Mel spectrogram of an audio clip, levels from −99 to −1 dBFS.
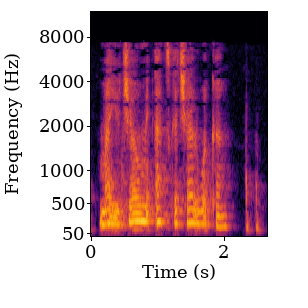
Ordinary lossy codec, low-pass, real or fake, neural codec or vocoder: AAC, 32 kbps; 7.2 kHz; real; none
